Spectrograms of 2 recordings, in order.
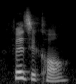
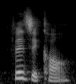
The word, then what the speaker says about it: physical: all 소리 나는 a l를 써 주시면 완성이에요 발음해 볼게요 physical physical 좋습니다 자 팬들과 함께 써 볼게요 먼저 프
